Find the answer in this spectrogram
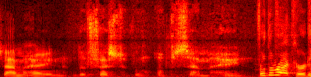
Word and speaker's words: Samhain: that they all mispronounced samhain the festival of samhain for the record it's pronounced samhain i guess we get another returning character from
